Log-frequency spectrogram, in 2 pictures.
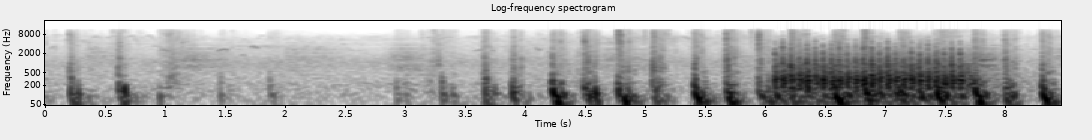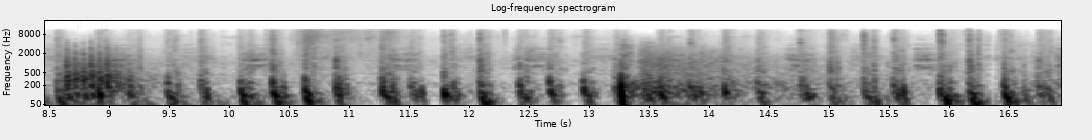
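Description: Footsteps thud quickly over dry ground.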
